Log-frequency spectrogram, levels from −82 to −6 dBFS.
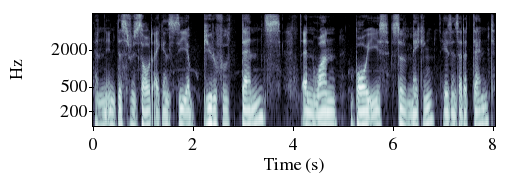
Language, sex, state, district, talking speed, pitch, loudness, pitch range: English, male, Arunachal Pradesh, Lower Dibang Valley, 155 wpm, 100 Hz, -19 LUFS, 95-110 Hz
